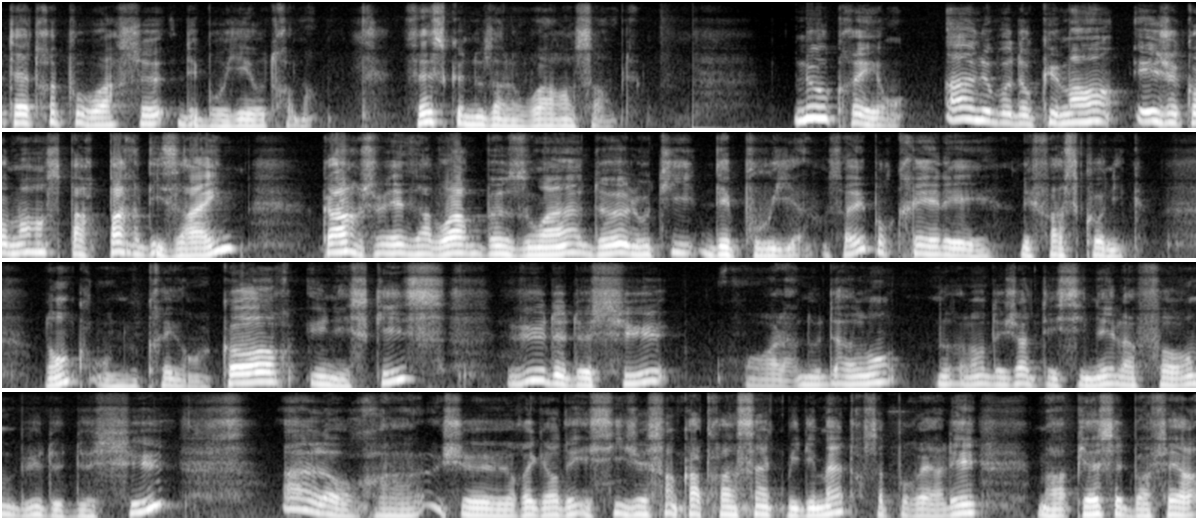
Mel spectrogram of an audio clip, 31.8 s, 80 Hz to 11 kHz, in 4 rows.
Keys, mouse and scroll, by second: 6.4 click, 16.5 click, 17.9 click, 19.5 click, 20.4 click, 22.2-23.1 right drag, 26.3 right click, 29.6-30.5 right drag.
